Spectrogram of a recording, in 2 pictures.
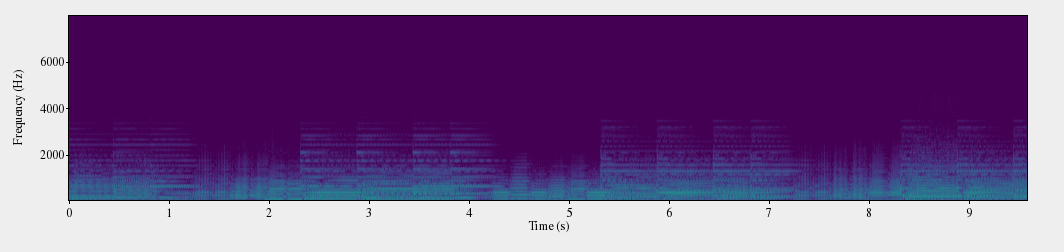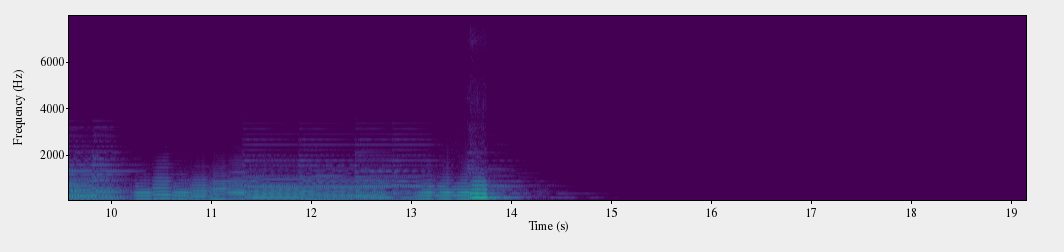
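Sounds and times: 
tuba playing a folk tune: 0:00.0 - 0:14.5.

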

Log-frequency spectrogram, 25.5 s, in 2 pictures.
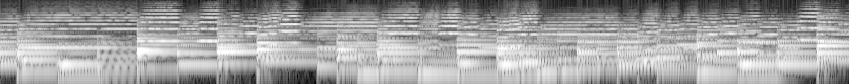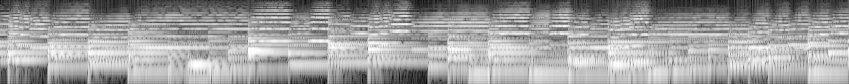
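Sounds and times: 
trumpet playing a minuet in D minor: 0:00.0 - 0:25.4.

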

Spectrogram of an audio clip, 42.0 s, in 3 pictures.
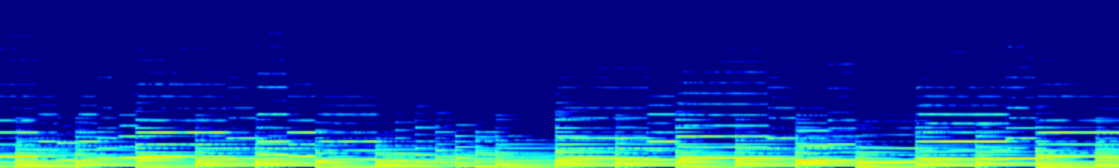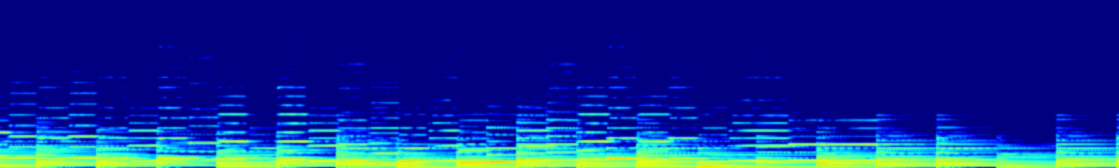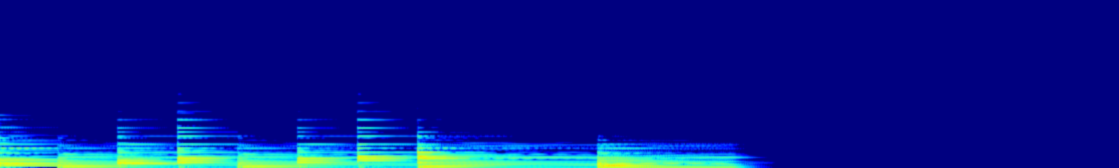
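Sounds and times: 
clarinet: 0:00.0 - 0:26.6
piano: 0:00.0 - 0:37.6.

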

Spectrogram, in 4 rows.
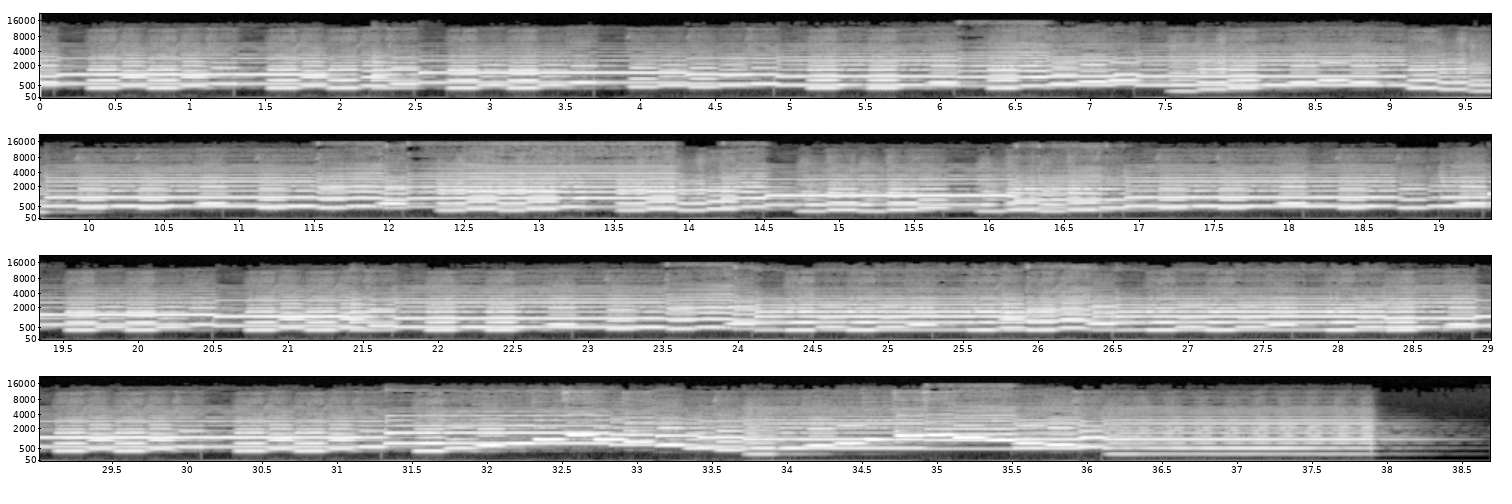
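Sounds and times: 
flute in a flute and oboe duet: 0:00.0 - 0:38.6
oboe in a flute and oboe duet: 0:00.0 - 0:38.6.

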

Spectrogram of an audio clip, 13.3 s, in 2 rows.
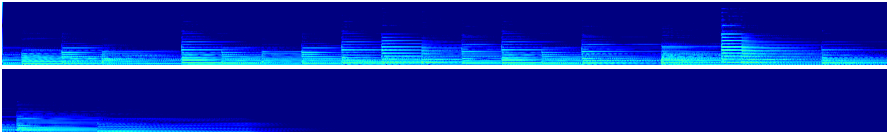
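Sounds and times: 
piano minuet: 0:00.0 - 0:08.8.

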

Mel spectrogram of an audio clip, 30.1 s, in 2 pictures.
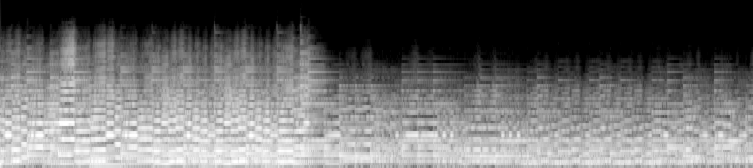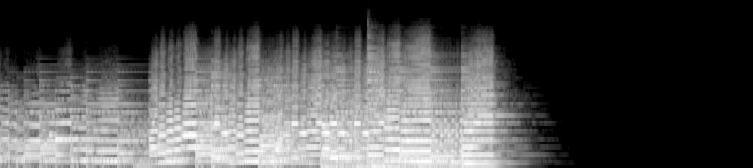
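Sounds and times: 
trombone sonata: 0:00.0 - 0:25.4.

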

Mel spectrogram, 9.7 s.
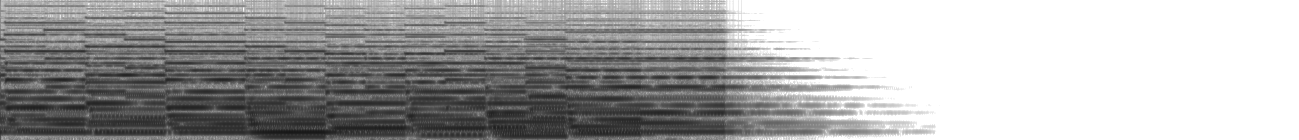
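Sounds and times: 
organ playing a carol: 0:00.0 - 0:06.0.

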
